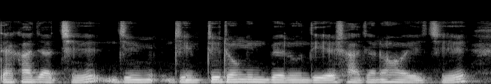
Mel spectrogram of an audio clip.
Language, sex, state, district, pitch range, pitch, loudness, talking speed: Bengali, male, Tripura, West Tripura, 100-110 Hz, 105 Hz, -16 LUFS, 110 wpm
